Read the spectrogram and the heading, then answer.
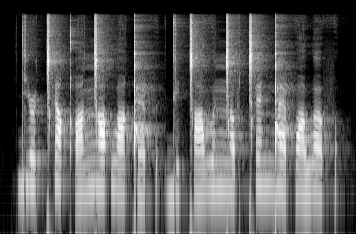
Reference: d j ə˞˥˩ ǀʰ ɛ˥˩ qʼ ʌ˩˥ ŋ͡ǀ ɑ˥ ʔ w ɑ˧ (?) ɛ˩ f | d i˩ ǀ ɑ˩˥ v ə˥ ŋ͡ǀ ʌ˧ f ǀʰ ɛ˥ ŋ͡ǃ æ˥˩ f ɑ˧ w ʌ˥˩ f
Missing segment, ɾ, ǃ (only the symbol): ǃ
